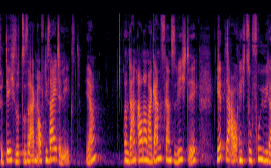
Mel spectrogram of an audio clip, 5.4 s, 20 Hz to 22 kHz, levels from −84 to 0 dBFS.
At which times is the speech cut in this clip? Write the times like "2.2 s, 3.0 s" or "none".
none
